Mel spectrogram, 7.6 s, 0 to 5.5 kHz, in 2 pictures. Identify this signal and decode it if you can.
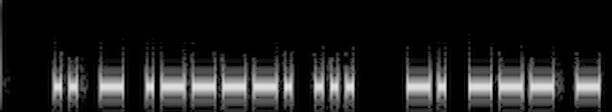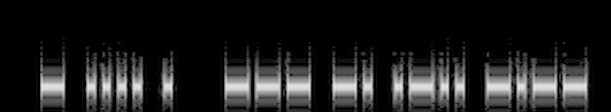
Morse code, heard as a keyed tone, about 25 wpm, 600 Hz. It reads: IT'S NOT THE ONLY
